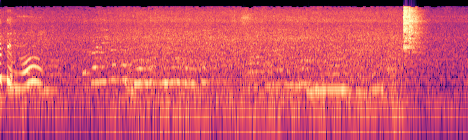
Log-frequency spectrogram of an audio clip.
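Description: A young boy talks excitedly close by.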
